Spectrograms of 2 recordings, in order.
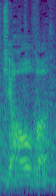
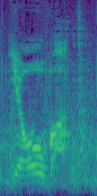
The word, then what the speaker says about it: Jehovah: Some of the places of the Old Testament in the King James, it uses Jehovah, which is Germanicized letters pronounced wrongly to get Yehovah.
